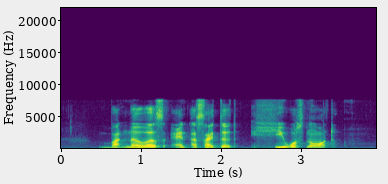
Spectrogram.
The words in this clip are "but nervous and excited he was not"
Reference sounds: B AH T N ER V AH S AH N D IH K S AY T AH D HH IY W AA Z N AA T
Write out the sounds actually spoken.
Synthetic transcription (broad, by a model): B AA T N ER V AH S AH N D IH S AY T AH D HH IY W AA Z N AA T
